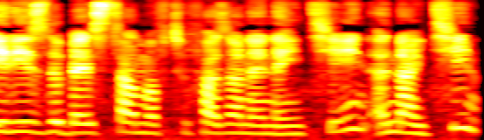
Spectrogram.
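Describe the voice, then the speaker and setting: A woman's voice at medium pitch. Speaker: astrologer. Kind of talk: casual vlog forecast. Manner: fast; hesitant, many fillers.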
